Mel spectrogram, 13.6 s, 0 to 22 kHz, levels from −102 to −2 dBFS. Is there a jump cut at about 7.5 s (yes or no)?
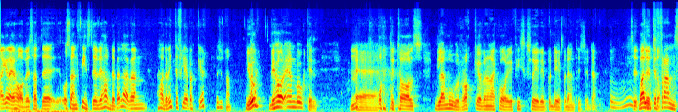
yes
